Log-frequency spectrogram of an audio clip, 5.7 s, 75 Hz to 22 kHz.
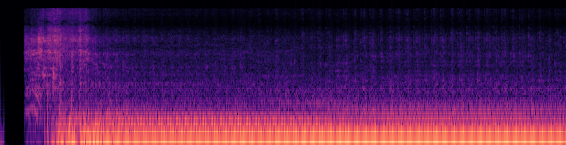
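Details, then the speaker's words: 1957 Chevy 210 with swapped 350 Vortec V8, first start, untuned and untimed; catches after short crank and settles into steady even lope with no knocks or ticks: normal idle. "I haven't tuned it or timed it or nothing, but sounds good."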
